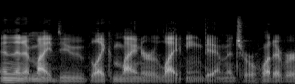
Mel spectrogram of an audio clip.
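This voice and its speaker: A man mumbles. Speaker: game artist. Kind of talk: live stream commentary while painting. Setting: live stream from home studio. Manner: mumbling; halting, many fillers.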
